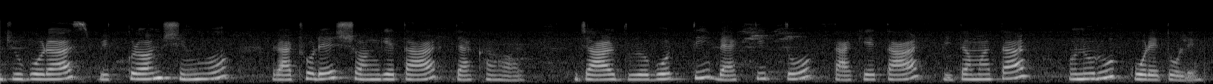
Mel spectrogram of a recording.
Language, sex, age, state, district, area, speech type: Bengali, female, 18-30, West Bengal, Uttar Dinajpur, urban, read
